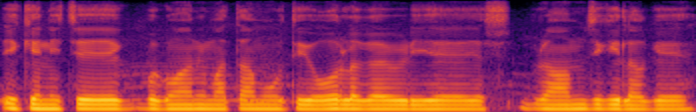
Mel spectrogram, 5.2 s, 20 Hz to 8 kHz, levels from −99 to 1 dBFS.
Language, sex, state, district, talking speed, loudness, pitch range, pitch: Marwari, male, Rajasthan, Nagaur, 150 wpm, -16 LUFS, 110-115 Hz, 115 Hz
